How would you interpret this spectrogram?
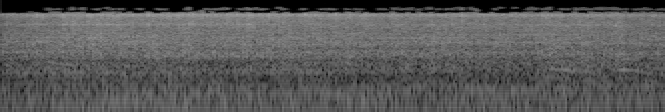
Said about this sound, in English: French armored vehicles exited the base for the last time.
